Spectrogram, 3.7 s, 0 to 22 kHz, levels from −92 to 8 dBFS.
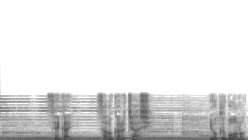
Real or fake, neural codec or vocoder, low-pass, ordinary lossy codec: real; none; 7.2 kHz; none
